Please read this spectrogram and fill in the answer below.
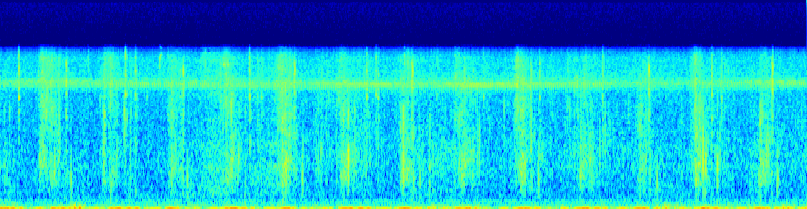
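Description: Footsteps of a person walking at a steady pace on a dirt trail covered in dry fallen leaves, about two steps a second.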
